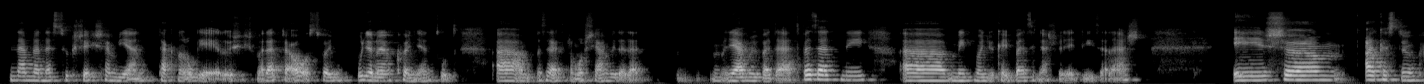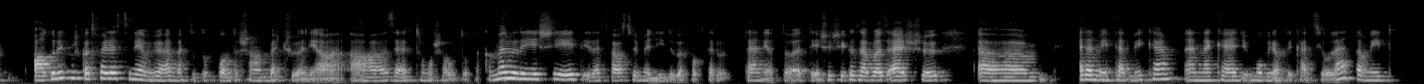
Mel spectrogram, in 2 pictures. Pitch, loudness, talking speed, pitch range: 195 Hz, -24 LUFS, 120 wpm, 180-225 Hz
